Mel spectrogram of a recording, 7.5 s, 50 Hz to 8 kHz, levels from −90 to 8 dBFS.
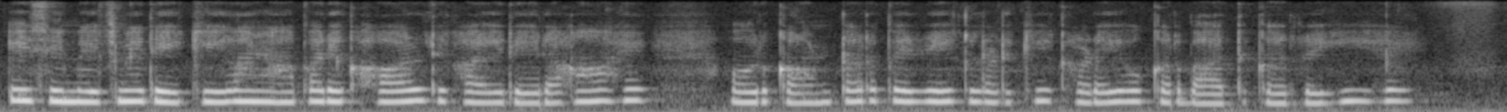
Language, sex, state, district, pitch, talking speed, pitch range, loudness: Hindi, female, Rajasthan, Jaipur, 245 Hz, 190 wpm, 230-250 Hz, -16 LUFS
